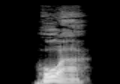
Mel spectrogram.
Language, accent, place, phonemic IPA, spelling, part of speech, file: German, Germany, Berlin, /ˈhoːɐ/, hoher, adjective, De-hoher.ogg
- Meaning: inflection of hoch: 1. strong/mixed nominative masculine singular 2. strong genitive/dative feminine singular 3. strong genitive plural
